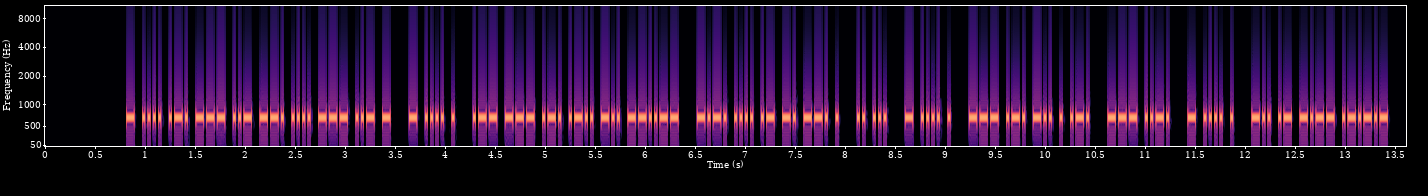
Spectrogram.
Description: Morse code, heard as a keyed tone, about 46 wpm, 700 Hz. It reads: THROUGHOUT THE WORLD, CHANGE IS THE ORDER OF THE DAY.
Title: Sentences from Top 1000 Words - Review Part 5 - 45wpm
